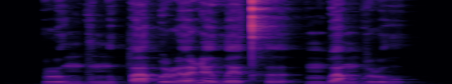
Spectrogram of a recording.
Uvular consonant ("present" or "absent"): absent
